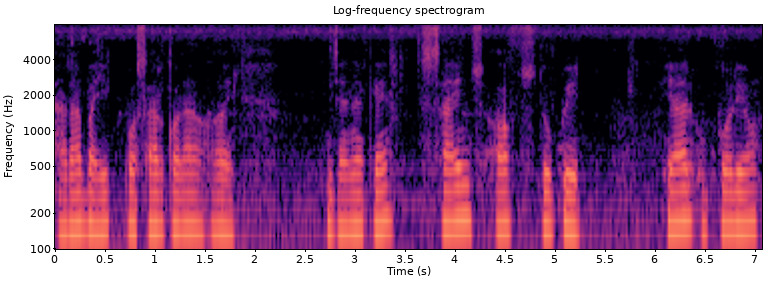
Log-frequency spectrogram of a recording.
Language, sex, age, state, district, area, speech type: Assamese, male, 18-30, Assam, Morigaon, rural, spontaneous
